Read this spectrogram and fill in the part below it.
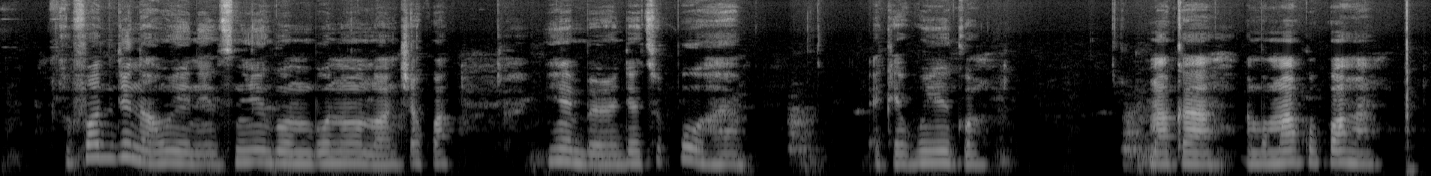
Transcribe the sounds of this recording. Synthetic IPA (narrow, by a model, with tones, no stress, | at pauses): ɔ˨fɔ˦dɪ˦dɪ˦na˨ŋʷu˦je˨ne˨ti˦ni˦ɡo˨m̩˦bʊ˦nʊ˦lɔ˨n̩˦t͡ʃe˦kʷa˦i˦ɦe˦m̩˨be˨ɾe˨dɪ˦tʊ˦pʊ˦˨ɦa˦ | e˨ke˨ɡʷi˦ɪ˦ɡo˦ | ma˨ka˨a˨ɡ͡bʊ˨ma˦kʷʊ˦kʷɔ˦ɦa˦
